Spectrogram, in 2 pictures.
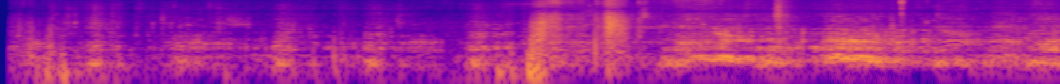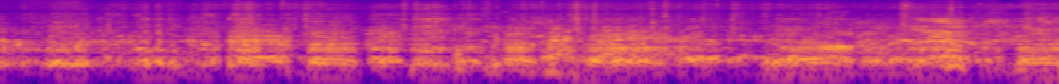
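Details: Two lionesses up a tree fighting a male leopard over an impala kill at Sabi Sand Nature Reserve; loud rasping growls and roars in rapid irregular bursts, with excited voices of people watching.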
